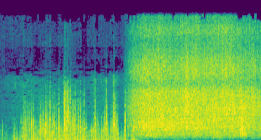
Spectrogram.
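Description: Strong wind from a storm in Turkey buffets the microphone with a deep rumble, then gives way to a steady, loud wash of crashing surf. No voices, just continuous roaring noise throughout.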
